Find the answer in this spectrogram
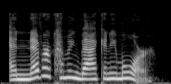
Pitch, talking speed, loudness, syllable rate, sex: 260 Hz, 210 wpm, -14 LUFS, 6.3 syllables/s, female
